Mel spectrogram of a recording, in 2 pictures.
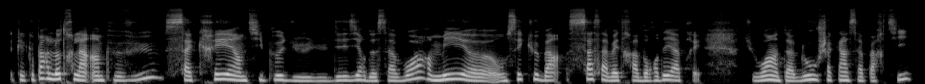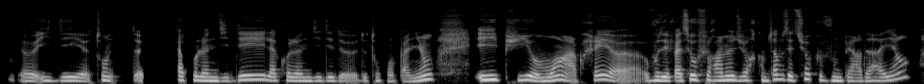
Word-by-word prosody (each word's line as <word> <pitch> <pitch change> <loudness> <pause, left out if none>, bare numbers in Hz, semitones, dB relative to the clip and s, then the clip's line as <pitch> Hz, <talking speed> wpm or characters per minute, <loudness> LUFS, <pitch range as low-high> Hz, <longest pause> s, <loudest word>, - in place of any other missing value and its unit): quelque 205 -4 -4
part, 275 -1 +2
l'autre 245 -1 +3
l'a 195 -3 +5
un 195 - +4
peu 190 0 -5
vu. 240 - -3
Ça 200 -8 -1
crée 240 +4 +3
un 195 -2 +3
petit 195 +2 -5
peu 210 +3 0
du 170 -2 -3
du 160 0 -7
désir 190 +4 0
de 170 - 0
savoir, 205 - -1
mais 225 +4 +4
heu, 170 -4 +1
on 160 - -2
sait 235 +7 -3
que 235 - -3
ben, 190 -3 0
ça, 240 - -1
ça 230 -4 -1
va 180 - +2
être 180 +1 -3
abordé 180 +3 +1
après. 185 -2 -4 0.4
Tu 175 - -16
vois? 200 +4 +4
Un 195 -3 +4
tableau 175 +4 +1
où - - +2
chacun 200 -1 -2
a 195 - +2
sa 180 -1 -5
partie, 220 +9 -6 0.3
heu, 160 -1 -1
idée, 170 0 0
heu, - - -5
ton 190 -2 -1 0.2
te - - -5 0.4
ta 195 - +1
colonne 175 -3 +3
d'idées, 200 +8 +2
la 180 -3 0
colonne 170 -1 0
d'idées 170 0 -2
de - - -5
de - - -9
ton 165 +2 -7
compagnon 155 +9 -1 0.4
et 210 +2 +6
puis 200 +1 +1
au 165 - +3
moins 185 +6 +2
après, 210 -1 -1
heu, - - -3 0.2
vous 180 +2 +3
effacez 170 +4 +3
au - - +4
fur 205 -2 -2
et - - +2
à 185 - +4
mesure 185 -2 +2
comme 175 - -2
ça, 225 - 0
vous 220 -2 0
êtes 190 - +1
sûr 245 +3 -2
que 210 - -5
vous 175 -1 -2
ne 170 - +2
perdez 160 -1 -5
rien 185 - -3
185 Hz, 245 wpm, -23 LUFS, 170-210 Hz, 0.4 s, et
